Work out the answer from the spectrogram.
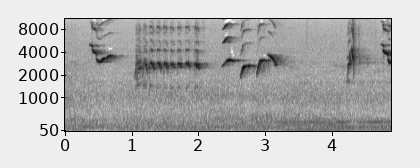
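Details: Oriental magpie-robin pouring out its repertoire in full song: bright slurred whistles, then a fast, buzzy, rattling series, then more rising and falling whistled notes in rapid succession, with faint low rumble behind.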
